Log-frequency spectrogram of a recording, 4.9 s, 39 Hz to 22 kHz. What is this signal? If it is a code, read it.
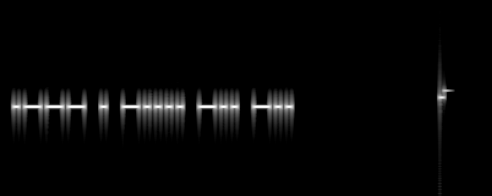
Morse code, heard as a keyed tone, about 22 wpm, 700 Hz. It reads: JE6DD
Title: Five Challenging Letter-Number Combinations 22wpm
